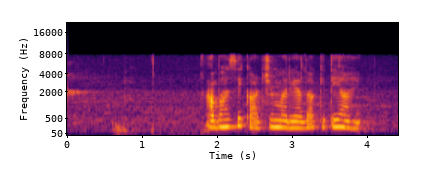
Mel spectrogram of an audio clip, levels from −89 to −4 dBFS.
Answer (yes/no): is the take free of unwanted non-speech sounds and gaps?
yes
